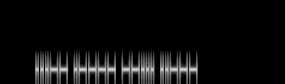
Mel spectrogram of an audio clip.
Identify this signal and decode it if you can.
Morse code, heard as a keyed tone, about 50 wpm, 700 Hz. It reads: 3172
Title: Numbers - 4-Digit 50wpm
